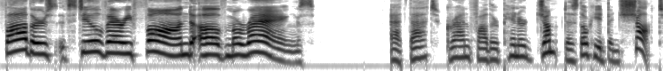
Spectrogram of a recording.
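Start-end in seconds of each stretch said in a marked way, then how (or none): 0.0-3.9 very loud, high, slow, deliberate shout. Narrator reads Cyril leaning forward toward Grandfather Pinner; yelled. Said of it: "leaned forward and yelled".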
